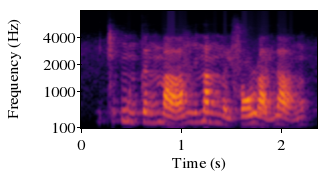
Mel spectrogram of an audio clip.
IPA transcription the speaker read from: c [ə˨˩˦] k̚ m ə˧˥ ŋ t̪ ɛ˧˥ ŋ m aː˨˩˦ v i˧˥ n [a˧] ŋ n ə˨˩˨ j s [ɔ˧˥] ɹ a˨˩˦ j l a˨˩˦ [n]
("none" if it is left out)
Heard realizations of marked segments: ə˦˥, a˧, ɔ˧˥, ŋ

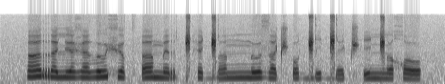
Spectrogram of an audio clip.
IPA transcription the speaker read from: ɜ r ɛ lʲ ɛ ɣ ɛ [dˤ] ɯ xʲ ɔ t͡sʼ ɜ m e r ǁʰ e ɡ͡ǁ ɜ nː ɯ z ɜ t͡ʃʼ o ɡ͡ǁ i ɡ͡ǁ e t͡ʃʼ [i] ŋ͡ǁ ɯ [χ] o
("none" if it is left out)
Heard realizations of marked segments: ð, i, χ

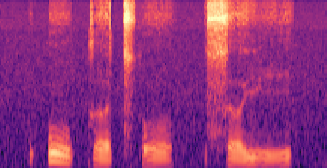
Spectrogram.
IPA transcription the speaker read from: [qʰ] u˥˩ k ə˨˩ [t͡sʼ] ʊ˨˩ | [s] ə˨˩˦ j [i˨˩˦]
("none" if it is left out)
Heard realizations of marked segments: ʔ, t͡sʼ, s, i˨˩˦

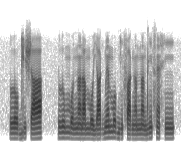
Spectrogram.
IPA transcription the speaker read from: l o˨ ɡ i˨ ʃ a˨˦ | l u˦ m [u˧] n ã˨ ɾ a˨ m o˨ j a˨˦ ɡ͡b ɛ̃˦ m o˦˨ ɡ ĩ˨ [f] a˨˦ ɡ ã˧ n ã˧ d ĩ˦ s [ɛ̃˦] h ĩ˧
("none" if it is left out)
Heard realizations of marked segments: o˧, f, ɛ̃˦

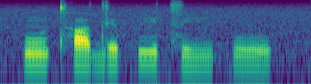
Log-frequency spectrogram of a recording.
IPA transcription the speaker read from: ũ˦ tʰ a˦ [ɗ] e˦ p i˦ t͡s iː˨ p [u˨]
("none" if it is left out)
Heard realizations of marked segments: d, u˨

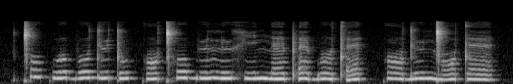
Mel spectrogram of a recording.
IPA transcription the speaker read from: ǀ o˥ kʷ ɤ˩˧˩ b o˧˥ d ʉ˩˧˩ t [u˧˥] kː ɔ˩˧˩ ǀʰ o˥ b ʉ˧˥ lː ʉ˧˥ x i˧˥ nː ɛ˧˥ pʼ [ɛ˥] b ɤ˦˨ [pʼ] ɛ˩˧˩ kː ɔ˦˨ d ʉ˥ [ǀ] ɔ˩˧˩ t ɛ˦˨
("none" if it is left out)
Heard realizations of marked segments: u˩˧˩, ɛ˦˨, tʼ, ŋ͡ǀ

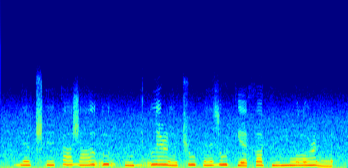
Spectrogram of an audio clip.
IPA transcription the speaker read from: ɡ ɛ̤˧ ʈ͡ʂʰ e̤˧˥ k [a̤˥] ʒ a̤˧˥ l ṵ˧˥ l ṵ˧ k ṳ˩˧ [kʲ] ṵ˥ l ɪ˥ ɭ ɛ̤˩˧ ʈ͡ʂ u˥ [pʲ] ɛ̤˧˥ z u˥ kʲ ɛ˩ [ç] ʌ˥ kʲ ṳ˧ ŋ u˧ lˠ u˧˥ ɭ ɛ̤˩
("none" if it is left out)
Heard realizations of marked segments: a̤˥, ɡʲ, p, x

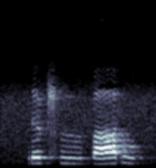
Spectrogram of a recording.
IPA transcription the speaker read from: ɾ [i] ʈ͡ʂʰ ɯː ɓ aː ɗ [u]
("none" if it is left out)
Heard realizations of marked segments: e, u

